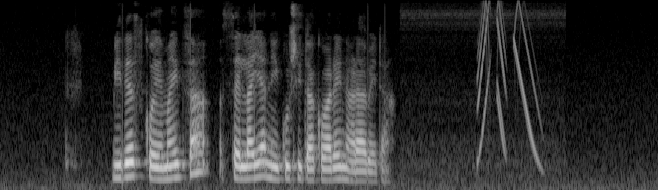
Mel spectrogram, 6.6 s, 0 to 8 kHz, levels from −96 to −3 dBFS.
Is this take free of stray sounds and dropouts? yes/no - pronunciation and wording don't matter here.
no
